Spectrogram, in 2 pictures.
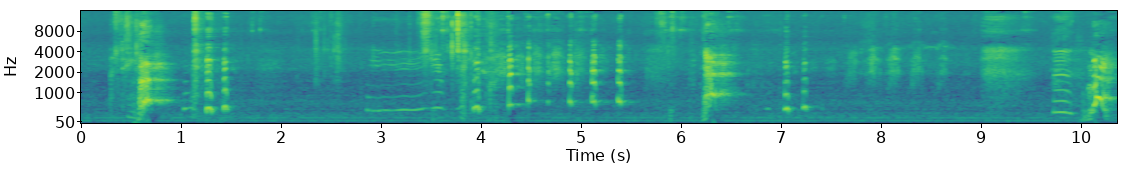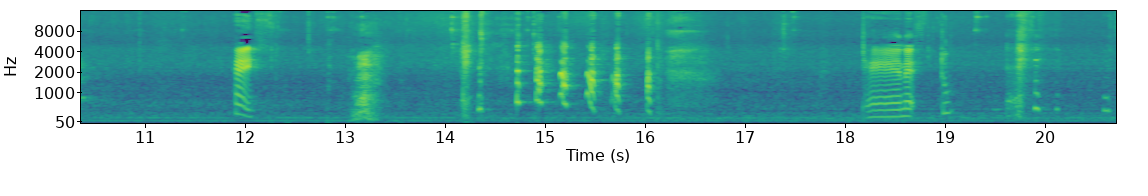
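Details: German Shepherd puppy playing with water, giving short, sharp yips and barks in scattered bursts with brief quiet gaps; a person speaks Russian in between.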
